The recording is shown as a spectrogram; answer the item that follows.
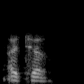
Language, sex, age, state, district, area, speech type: Sindhi, female, 60+, Gujarat, Surat, urban, conversation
